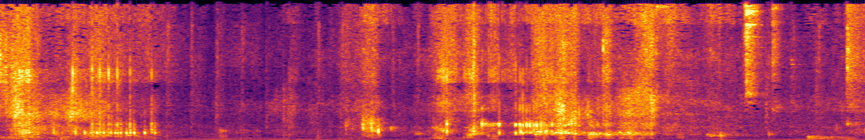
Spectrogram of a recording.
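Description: A person's wordless vocal sounds, rough and guttural, in two stretches: one at the start and one past the middle. Under them runs a steady low hum.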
